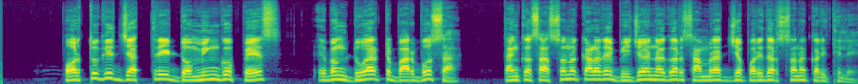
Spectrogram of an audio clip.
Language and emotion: Odia, neutral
